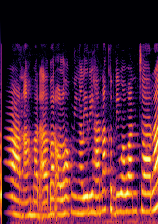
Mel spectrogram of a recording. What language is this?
Sundanese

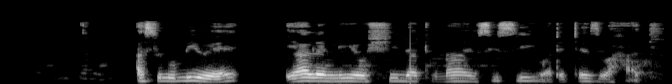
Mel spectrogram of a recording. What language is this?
Swahili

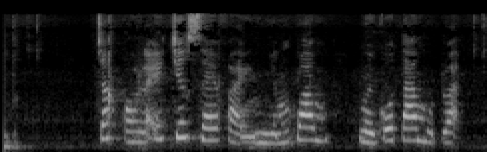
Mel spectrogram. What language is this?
Vietnamese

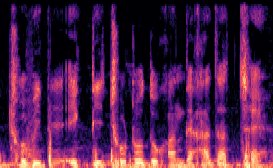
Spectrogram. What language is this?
Bangla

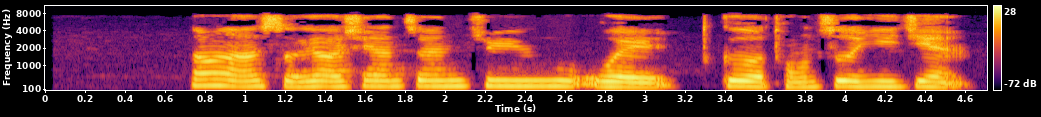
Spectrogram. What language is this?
Chinese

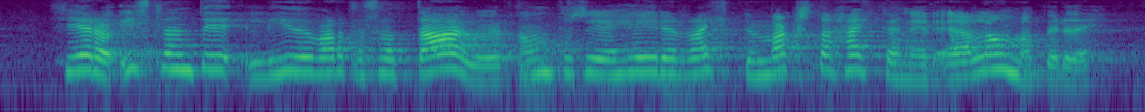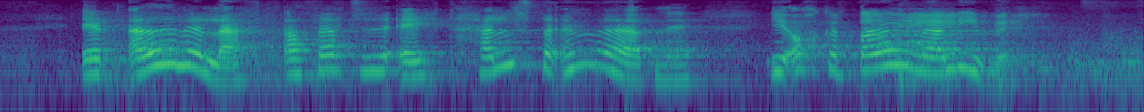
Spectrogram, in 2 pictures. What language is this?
Icelandic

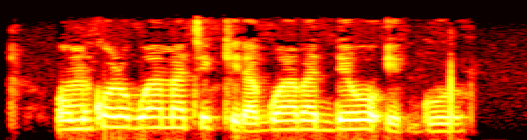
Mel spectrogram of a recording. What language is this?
Ganda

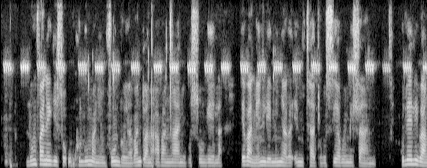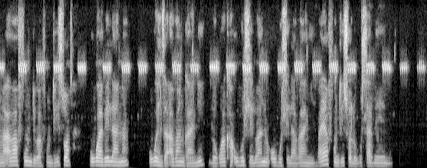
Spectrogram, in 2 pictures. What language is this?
North Ndebele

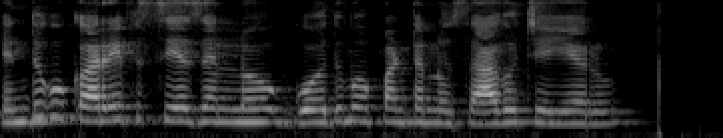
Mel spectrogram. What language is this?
Telugu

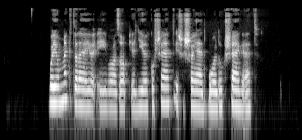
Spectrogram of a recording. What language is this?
Hungarian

